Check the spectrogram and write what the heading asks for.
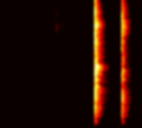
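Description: Silence, then two sharp hand claps about half a second apart near the end, the start of a clapped rhythm leading into a song.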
